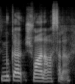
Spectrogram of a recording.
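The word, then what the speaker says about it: Mukha Svanasana: short a which is Ado and then it's Muka Schwan Asana I know I picked that one specially for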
